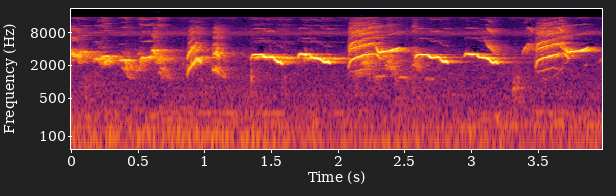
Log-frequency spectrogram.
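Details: Lure song of an oriental magpie-robin, used to provoke other birds and get silent ones singing: clear whistled phrases, some sliding downward and others sweeping upward, repeated in quick succession with brief breaks.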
